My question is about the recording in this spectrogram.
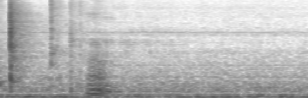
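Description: Two light, sharp clicks in quick succession from a plastic spice shaker being handled and opened over a blender jar, then a faint steady low hum.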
